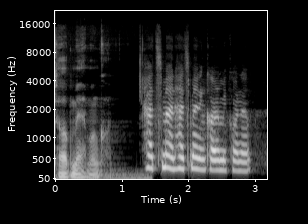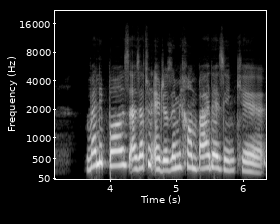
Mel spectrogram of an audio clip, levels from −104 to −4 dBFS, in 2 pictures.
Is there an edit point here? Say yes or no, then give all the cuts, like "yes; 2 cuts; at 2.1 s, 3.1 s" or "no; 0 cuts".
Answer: no; 0 cuts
